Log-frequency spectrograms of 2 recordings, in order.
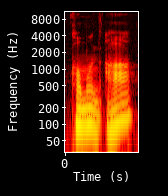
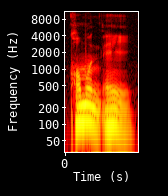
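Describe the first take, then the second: First: The letter A is said as French 'ah'. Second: The letter A is not said the French way. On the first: The speaker calls it right. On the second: The speaker calls it wrong.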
